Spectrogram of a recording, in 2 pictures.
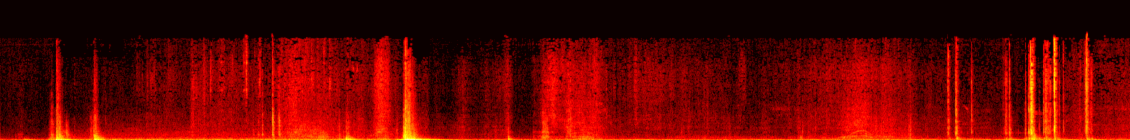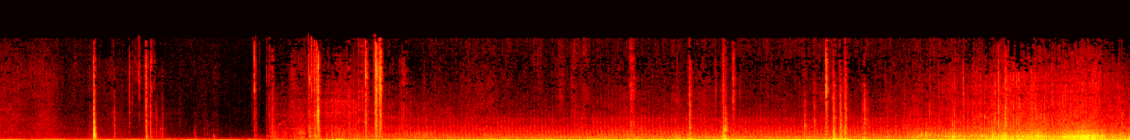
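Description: A car door and handling clicks, then a car driving on the road out of Austin heading west: a few sharp clunks and thumps early on, followed by a steady engine and road rumble that builds and holds.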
